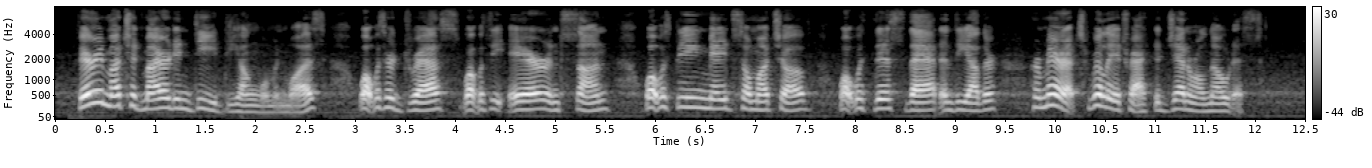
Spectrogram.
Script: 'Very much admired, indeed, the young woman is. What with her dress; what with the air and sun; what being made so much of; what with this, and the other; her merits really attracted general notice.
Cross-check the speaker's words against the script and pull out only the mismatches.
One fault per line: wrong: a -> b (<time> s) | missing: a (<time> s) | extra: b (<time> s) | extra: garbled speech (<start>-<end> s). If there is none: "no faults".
wrong: is -> was (2.3 s)
extra: with (6.0 s)
extra: that (8.5 s)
